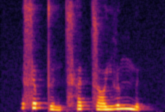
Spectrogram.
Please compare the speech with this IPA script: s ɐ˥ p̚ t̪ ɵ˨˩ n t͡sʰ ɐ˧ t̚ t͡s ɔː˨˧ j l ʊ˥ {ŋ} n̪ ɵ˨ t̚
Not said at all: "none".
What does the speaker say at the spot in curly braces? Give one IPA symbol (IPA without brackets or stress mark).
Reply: ŋ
